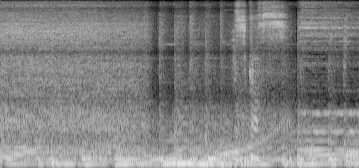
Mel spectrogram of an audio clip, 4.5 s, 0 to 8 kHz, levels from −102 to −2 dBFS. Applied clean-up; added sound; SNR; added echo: none; none; none; reverberation time 0.4 s.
